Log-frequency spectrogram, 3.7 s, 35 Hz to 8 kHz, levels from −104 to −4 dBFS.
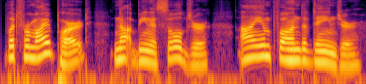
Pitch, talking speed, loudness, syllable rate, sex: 160 Hz, 215 wpm, -18 LUFS, 4.8 syllables/s, male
